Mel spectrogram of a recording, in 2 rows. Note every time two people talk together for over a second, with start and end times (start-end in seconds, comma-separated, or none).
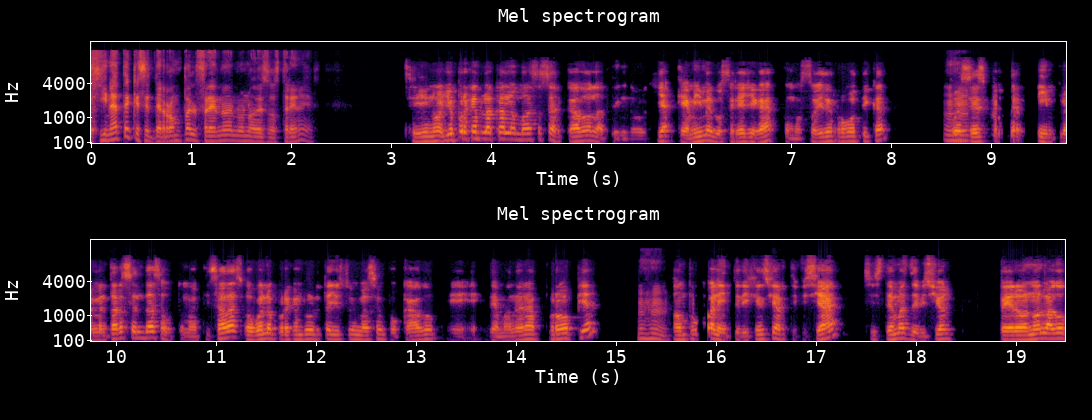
none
